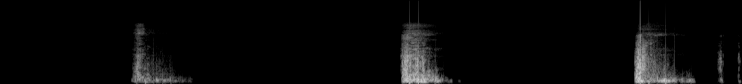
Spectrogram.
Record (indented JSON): {
  "exhalation_length": "7.4 s",
  "exhalation_amplitude": 27493,
  "exhalation_signal_mean_std_ratio": 0.25,
  "survey_phase": "beta (2021-08-13 to 2022-03-07)",
  "age": "18-44",
  "gender": "Female",
  "wearing_mask": "No",
  "symptom_none": true,
  "smoker_status": "Current smoker (1 to 10 cigarettes per day)",
  "respiratory_condition_asthma": false,
  "respiratory_condition_other": false,
  "recruitment_source": "REACT",
  "submission_delay": "3 days",
  "covid_test_result": "Negative",
  "covid_test_method": "RT-qPCR"
}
